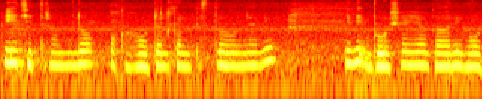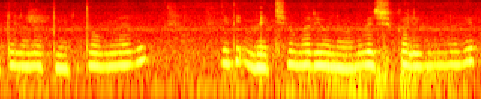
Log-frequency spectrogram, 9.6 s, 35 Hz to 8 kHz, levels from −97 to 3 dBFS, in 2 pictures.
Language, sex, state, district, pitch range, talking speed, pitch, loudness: Telugu, female, Telangana, Mahabubabad, 215-240 Hz, 120 wpm, 225 Hz, -18 LUFS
